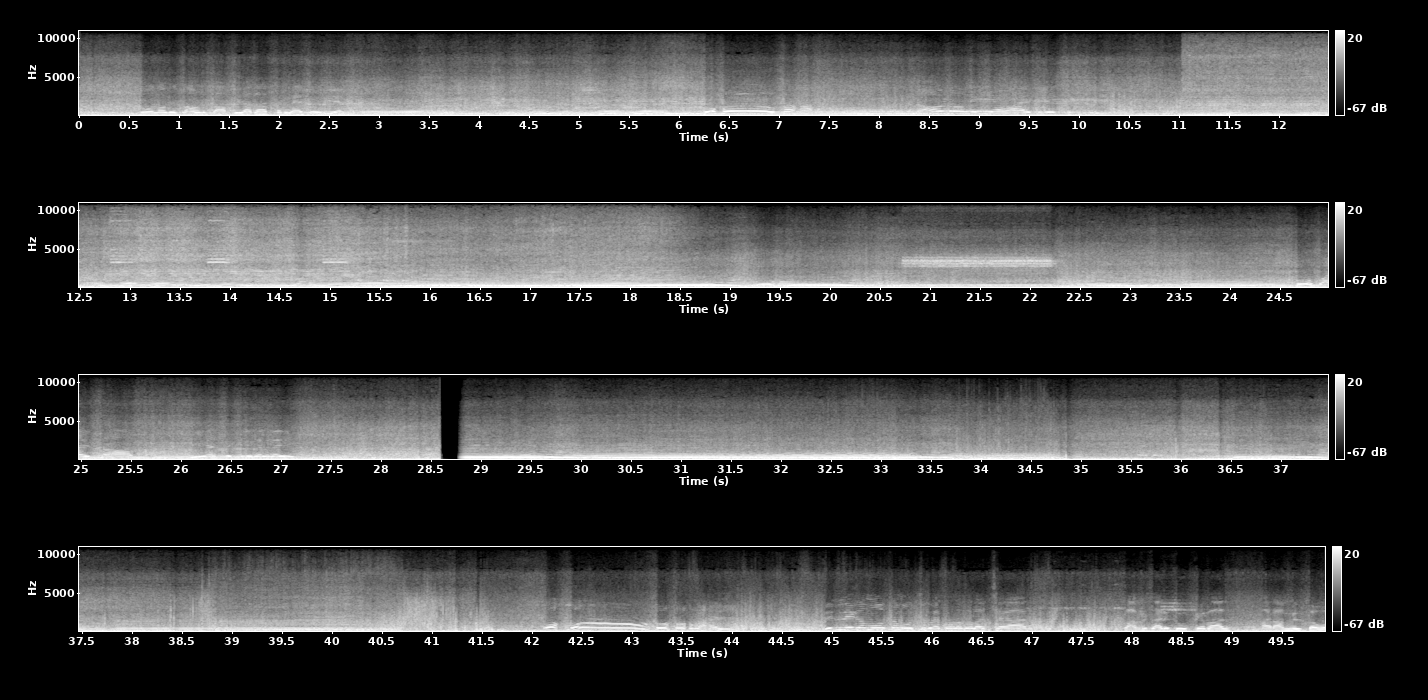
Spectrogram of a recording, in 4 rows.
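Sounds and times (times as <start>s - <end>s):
motorcycle engines at speed: 0.0s - 49.9s
wind noise on microphone: 29.6s - 49.9s.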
